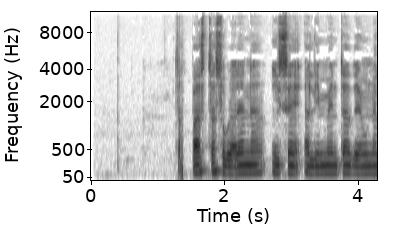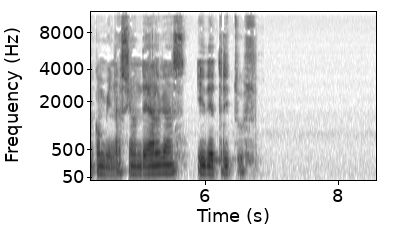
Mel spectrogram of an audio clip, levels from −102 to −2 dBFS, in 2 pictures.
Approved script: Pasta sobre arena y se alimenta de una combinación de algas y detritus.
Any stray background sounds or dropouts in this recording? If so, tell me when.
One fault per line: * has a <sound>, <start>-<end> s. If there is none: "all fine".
all fine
